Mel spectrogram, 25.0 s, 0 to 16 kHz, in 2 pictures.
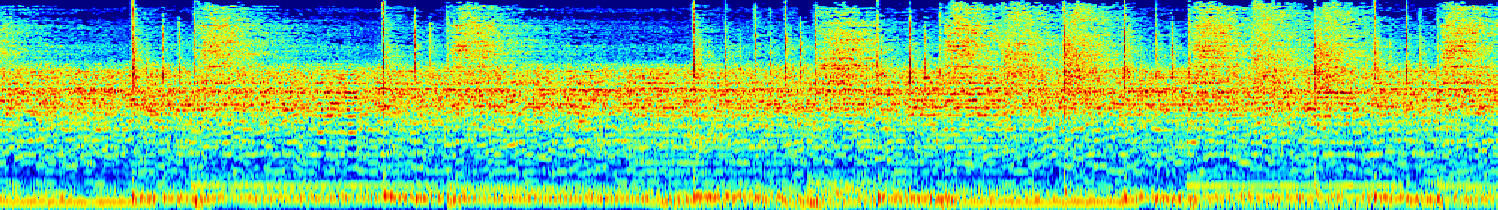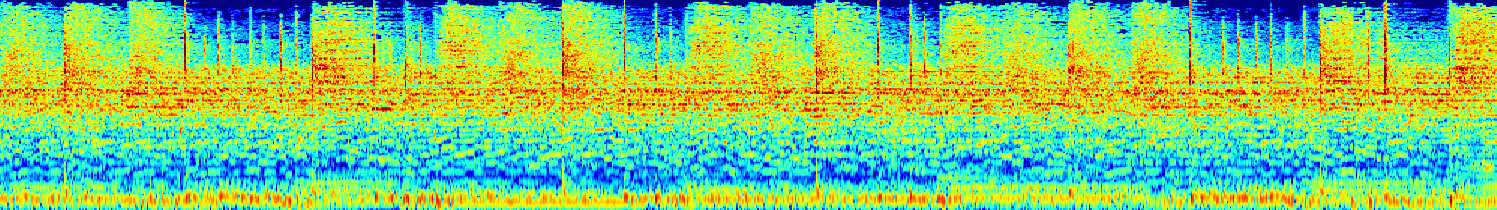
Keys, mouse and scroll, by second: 1.0 a, 1.3 scroll down 1, 1.8 scroll down 2, 2.5 click, 4.6 space, 5.3 click, 7.1 click, 8.4 click, 10.2 click, 10.6 Return, 11.7 a, 12.6 right click, 13.0-14.8 middle drag, 15.2 scroll up 2, 15.7 middle click, 16.9-21.1 drag, 21.3-21.6 scroll down 1, 21.9-22.8 middle drag, 23.3 shift+right click, 24.2 shift+right click.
